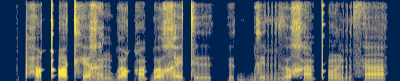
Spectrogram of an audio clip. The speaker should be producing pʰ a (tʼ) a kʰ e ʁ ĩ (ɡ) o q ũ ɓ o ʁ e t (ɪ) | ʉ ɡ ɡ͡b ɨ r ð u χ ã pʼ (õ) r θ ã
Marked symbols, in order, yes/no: no, no, no, yes

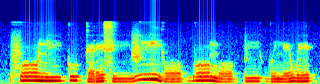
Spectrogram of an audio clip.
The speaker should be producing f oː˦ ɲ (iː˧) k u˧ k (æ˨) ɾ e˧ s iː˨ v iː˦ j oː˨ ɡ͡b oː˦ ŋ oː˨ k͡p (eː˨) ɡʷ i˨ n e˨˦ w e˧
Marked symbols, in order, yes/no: yes, no, no

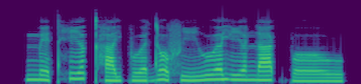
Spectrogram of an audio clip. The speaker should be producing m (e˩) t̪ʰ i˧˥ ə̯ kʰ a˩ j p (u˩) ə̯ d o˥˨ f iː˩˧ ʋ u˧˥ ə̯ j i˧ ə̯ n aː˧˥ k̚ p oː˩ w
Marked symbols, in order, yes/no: no, yes

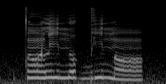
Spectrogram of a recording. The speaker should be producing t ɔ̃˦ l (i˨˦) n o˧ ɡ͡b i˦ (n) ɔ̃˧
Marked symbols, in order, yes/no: no, yes

